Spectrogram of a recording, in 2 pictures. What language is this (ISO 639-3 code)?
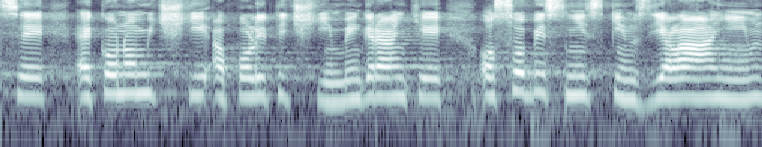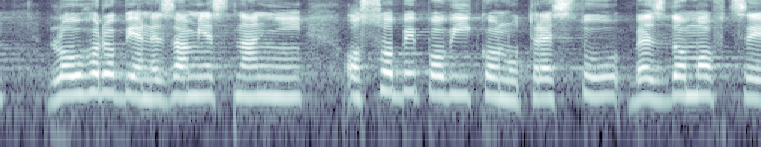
ces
